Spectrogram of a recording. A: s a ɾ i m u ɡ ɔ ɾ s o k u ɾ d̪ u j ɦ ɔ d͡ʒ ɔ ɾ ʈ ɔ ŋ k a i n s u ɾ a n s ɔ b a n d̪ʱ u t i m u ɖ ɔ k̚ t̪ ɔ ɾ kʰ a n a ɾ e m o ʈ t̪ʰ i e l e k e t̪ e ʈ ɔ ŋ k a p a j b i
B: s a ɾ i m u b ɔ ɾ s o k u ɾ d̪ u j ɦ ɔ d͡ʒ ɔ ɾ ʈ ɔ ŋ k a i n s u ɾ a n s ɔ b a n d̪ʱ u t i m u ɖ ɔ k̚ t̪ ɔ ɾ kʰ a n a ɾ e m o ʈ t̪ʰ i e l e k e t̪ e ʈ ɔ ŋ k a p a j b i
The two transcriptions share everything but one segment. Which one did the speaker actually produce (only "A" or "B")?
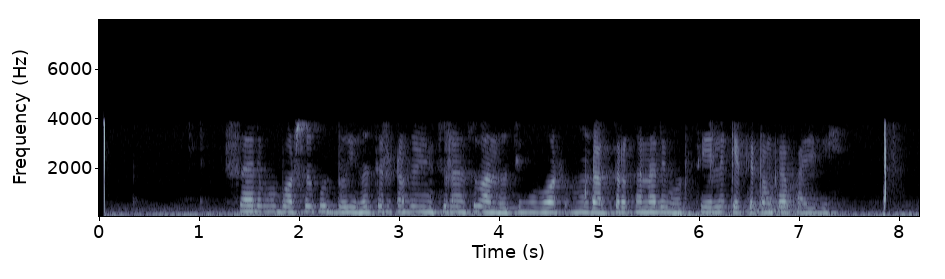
B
